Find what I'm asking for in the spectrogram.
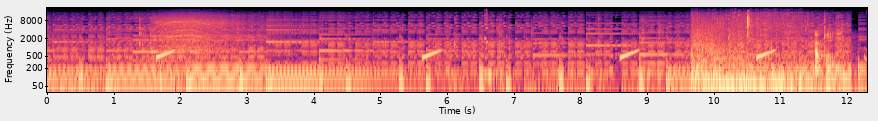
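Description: Mechanical drilling from a video game rattles and whirs in repeated bursts, each one ending in a short rising chirp, with a heavier grinding stretch near the end, all layered over game music.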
